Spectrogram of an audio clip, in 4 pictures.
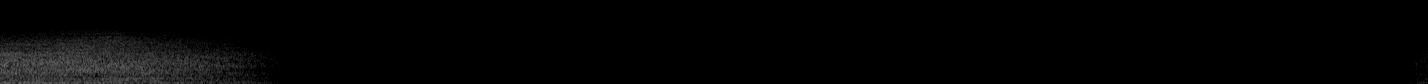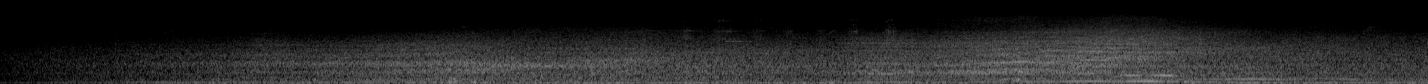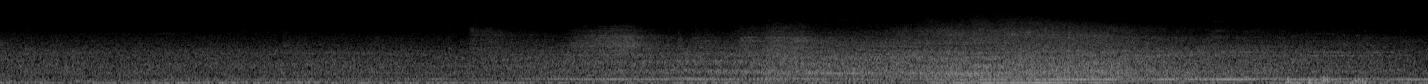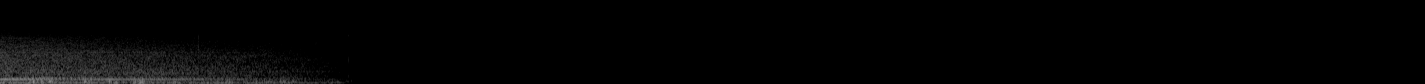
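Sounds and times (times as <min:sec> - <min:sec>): vehicle engine hum and tyre noise: 0:00.0 - 0:02.8, 0:14.1 - 0:46.4
vehicle passing close: 0:22.8 - 0:27.4.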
